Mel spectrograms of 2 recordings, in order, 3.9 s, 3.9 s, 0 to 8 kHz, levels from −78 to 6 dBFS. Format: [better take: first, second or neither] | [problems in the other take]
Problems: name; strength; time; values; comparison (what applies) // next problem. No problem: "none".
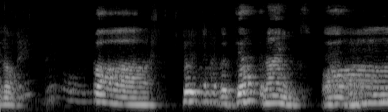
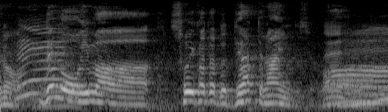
second | noise reduction (neural mask model DeepFilterNet 3)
